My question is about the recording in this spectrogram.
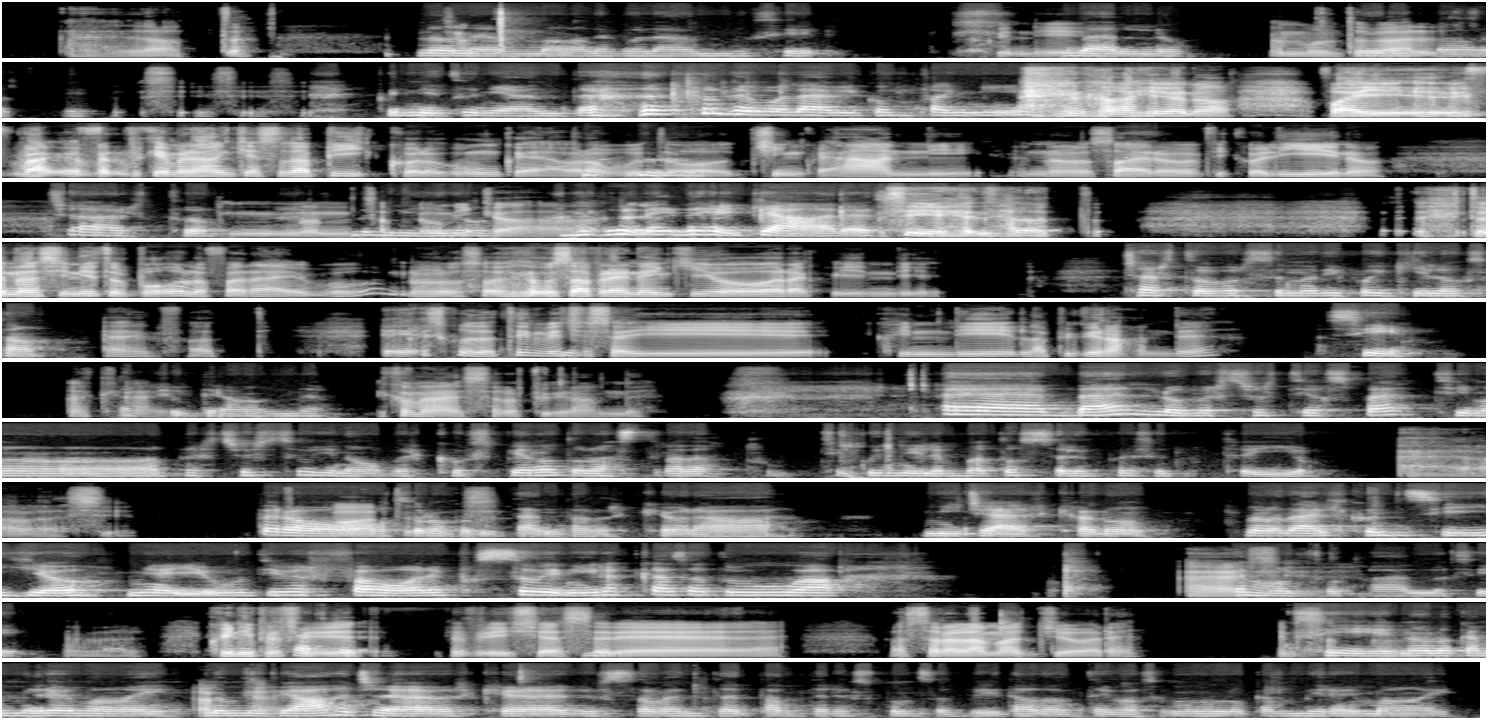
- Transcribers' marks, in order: tapping; other background noise; "Cioè" said as "ceh"; laugh; laughing while speaking: "No, io no. Poi"; unintelligible speech; laughing while speaking: "Con le"; laughing while speaking: "esatto"; other noise; laughing while speaking: "on saprei neanch'io ora, quindi"; "non" said as "on"; "scusa" said as "scua"; chuckle; laughing while speaking: "consiglio?"; unintelligible speech
- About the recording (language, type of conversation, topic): Italian, unstructured, Qual è il tuo ricordo d’infanzia più felice?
